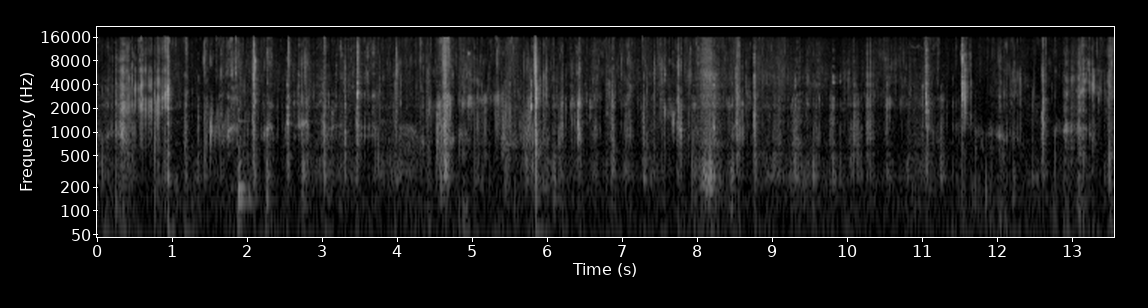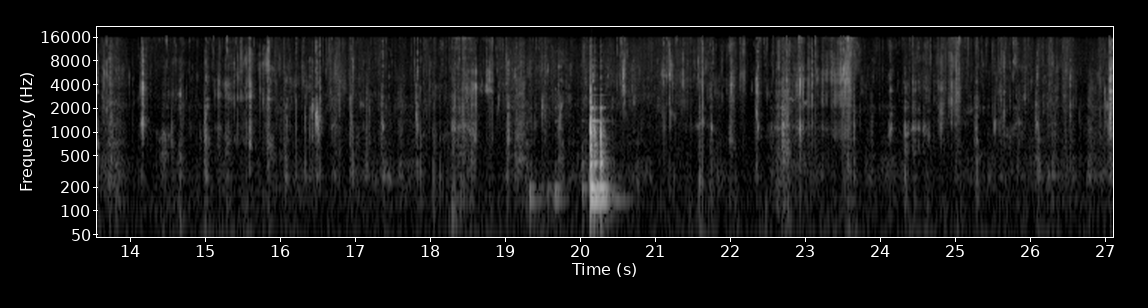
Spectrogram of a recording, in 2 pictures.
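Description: Close-miked chewing and biting of braised pork hock (jokbal) meat pulled off the bone: a steady run of short wet clicks and smacks, with one louder low sound about twenty seconds in.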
